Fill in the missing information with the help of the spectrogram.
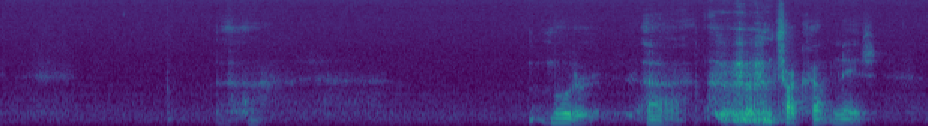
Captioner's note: clears throat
